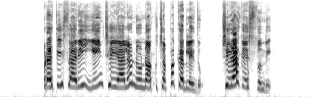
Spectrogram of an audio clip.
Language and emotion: Telugu, angry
